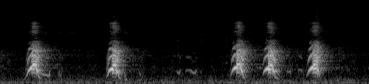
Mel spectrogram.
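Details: Rottweiler mother nursing a puppy: five short, sharp barks at uneven intervals, two spaced apart, then a quicker run of three.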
